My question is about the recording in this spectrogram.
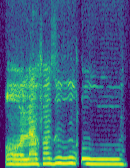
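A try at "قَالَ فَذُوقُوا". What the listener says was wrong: Oke, itu agak kepanjangan. 2 harokat saja. Panjang zu-nya sama dengan ko-nya.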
